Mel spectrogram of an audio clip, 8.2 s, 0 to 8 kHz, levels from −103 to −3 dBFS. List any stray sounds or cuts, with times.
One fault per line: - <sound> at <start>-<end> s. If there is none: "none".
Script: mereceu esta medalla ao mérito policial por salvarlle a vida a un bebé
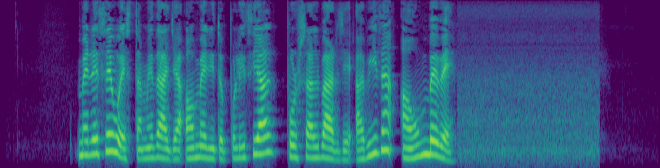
none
